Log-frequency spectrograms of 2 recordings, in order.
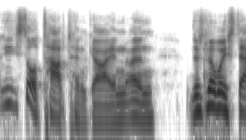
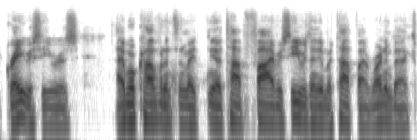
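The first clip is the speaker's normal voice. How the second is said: ordinary talk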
